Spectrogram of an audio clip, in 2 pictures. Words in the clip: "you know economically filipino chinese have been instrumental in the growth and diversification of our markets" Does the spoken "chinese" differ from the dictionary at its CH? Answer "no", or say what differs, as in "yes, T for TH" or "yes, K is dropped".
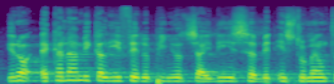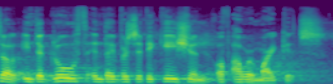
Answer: yes, S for CH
